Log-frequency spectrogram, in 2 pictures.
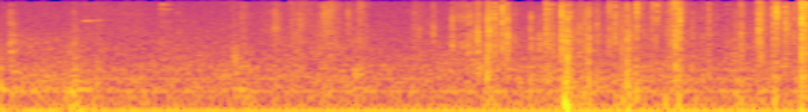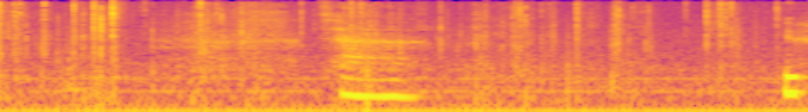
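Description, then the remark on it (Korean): Plastic wrap (vinyl) crinkles and rustles in short, irregular bursts as it is handled for an experiment on touching a screen through it, with a low steady hum underneath and a brief spoken word. “그 주위에 비닐 같은 게 있으면 나도 실험을 한번 해보고 싶은데 어 있다 있다 있다”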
